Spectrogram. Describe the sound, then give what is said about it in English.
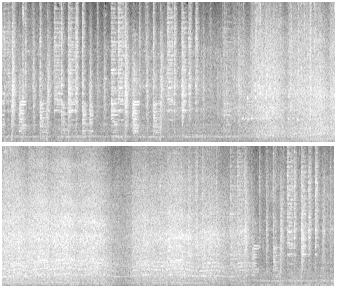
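A car engine turns over and settles into a steady rumble, then revs up loudly several times with rising and falling pitch, with no talking. “Good engine. Runs perfect, didn't I tell you?”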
